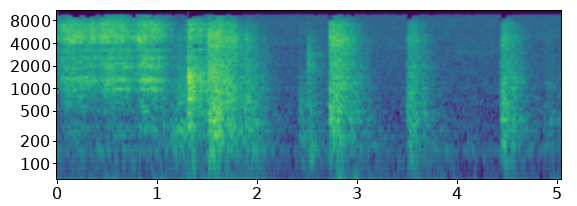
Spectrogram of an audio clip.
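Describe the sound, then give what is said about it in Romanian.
A window is pushed open with a series of sharp knocks and scraping bumps. Several distinct thumps come at irregular intervals over a few seconds, each a short burst of broad noise. “Uite, vezi? Fereastra s-a deschis când am împins-o.”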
